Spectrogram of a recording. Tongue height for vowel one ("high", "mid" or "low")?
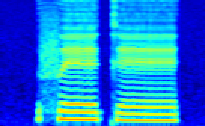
mid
